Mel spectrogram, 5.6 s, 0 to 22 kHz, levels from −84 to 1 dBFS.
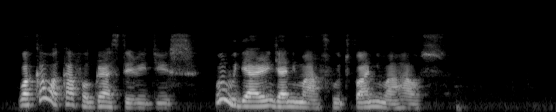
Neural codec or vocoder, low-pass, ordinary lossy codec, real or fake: none; 7.2 kHz; Opus, 24 kbps; real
